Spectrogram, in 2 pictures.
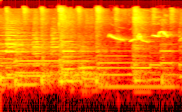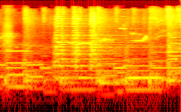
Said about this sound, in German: Ja, das sind auch Vögel, die da ein bisschen mitpfeifen, mitgepfiffen haben bei der Big Band Veranstaltung am oberen Schloss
